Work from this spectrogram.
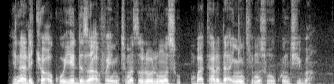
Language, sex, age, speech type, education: Hausa, male, 30-45, spontaneous, tertiary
